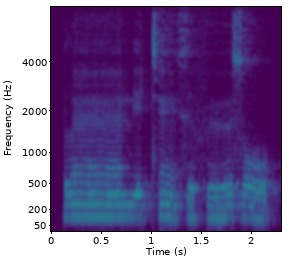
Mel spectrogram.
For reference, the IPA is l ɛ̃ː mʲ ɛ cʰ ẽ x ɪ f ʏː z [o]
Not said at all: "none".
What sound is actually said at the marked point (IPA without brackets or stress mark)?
o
